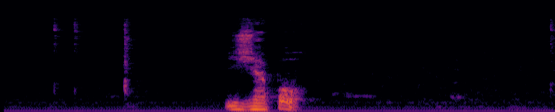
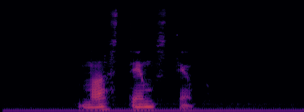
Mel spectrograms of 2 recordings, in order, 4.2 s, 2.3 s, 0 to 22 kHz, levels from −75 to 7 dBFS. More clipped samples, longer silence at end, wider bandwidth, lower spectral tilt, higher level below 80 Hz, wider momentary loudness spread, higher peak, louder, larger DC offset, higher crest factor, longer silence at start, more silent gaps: neither; first, 1.9 s vs 0 s; second, 11.5 kHz vs 16.5 kHz; about the same, -5 dB/octave vs -5.5 dB/octave; about the same, -54 dBFS vs -56 dBFS; first, 25 LU vs 22 LU; first, -14 dBFS vs -20 dBFS; first, -28 LUFS vs -42 LUFS; neither; about the same, 20 dB vs 24 dB; first, 0.55 s vs 0.05 s; neither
